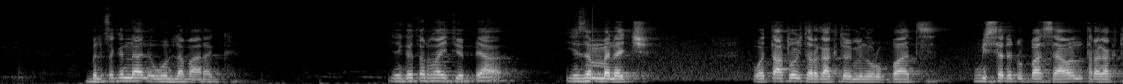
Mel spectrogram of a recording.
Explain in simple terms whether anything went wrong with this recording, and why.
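At 5.92 seconds the recording most likely switched to a poorer input device, such as another microphone, and stayed on it to the end. From there the sound turns duller, with nothing above 7.6 kHz, shifts slightly in level, and carries faint new background noise, with no gap at the switch.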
